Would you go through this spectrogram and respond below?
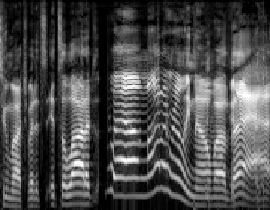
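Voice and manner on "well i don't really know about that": teasing, high, swooping parody voice. Showing how a colleague imitates the speaker, imitating Damashek's impression. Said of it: "Damashek's impression of me".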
